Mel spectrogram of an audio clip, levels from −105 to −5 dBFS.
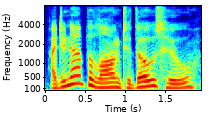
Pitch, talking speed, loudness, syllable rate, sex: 175 Hz, 215 wpm, -15 LUFS, 5.0 syllables/s, male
